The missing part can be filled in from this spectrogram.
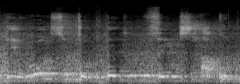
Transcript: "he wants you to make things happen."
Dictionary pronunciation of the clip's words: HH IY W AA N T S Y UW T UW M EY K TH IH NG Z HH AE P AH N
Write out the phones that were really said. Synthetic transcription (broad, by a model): HH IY W AA N T S Y UW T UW M EY K F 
